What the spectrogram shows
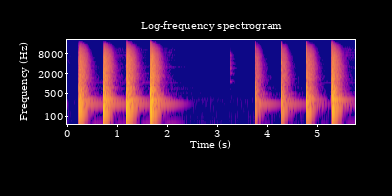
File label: Magic Pre Snare ME64; Fredenstein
